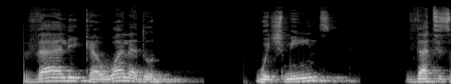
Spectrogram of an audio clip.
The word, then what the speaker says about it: ذَلِكَ: Although ذَلِكَ is written like this, it is pronounced as though it were written like this. So we say ذَلِكَ. It would be incorrect to say ذَلِكَ, and sometimes you will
